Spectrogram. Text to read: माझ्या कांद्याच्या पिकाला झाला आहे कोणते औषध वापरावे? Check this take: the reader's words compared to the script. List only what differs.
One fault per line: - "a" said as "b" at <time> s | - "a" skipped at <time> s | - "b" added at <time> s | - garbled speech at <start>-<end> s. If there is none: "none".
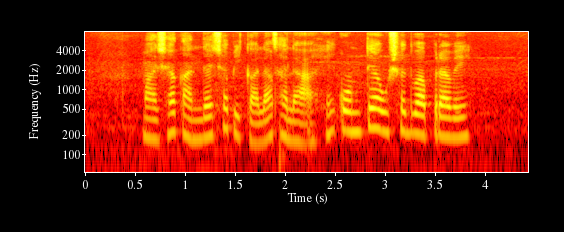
none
